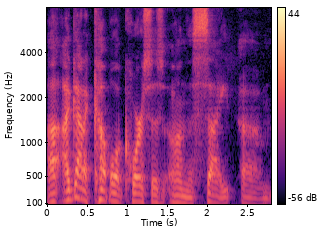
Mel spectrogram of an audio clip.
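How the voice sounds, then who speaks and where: With ordinary pitch variation, a man's voice sits fairly low. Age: 60s. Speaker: strength coach. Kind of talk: Q&A answering listener questions. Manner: halting, many fillers and repeats; casual, conversational.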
